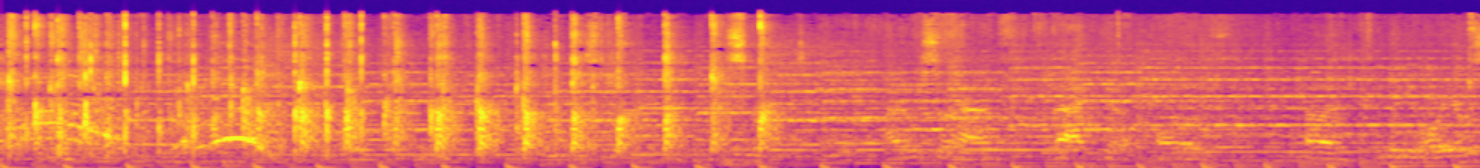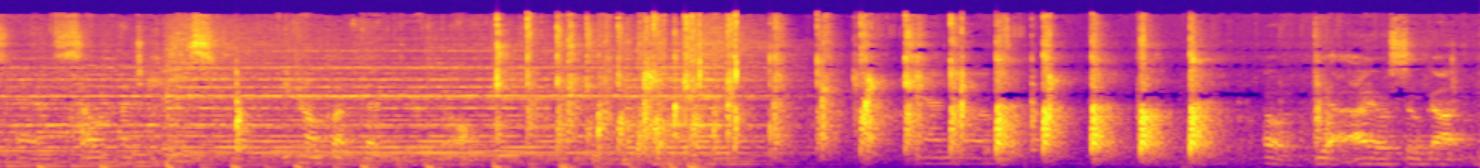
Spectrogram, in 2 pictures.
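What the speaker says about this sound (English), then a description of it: "You can all clap for this." After a stretch of talking with sound in the background, a few people clap a short run of hand claps that are distinct and close, celebrating a child's school reflection award.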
